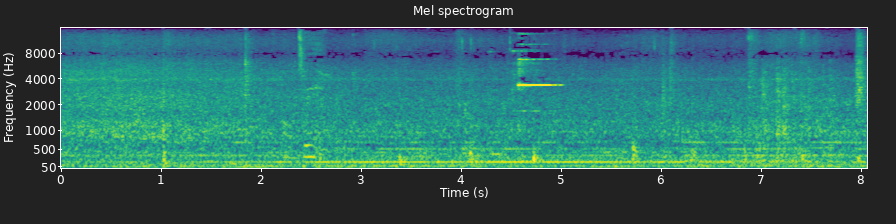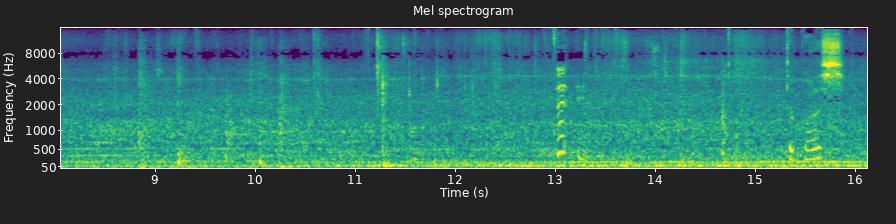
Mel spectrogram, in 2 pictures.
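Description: Inside a moving city bus: the bus engine and running gear give a steady low rumble and hum, with scattered small knocks and rattles. A short high electronic beep sounds once, about five seconds in.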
